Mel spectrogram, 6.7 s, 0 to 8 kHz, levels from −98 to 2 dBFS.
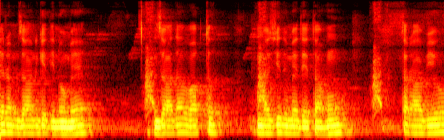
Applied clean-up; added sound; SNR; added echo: none; Bark; 16 dB; reverberation time 0.9 s.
